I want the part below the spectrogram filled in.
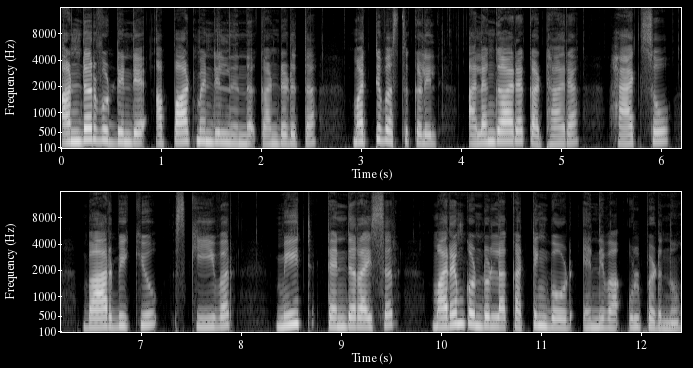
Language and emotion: Malayalam, neutral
